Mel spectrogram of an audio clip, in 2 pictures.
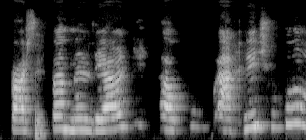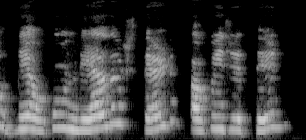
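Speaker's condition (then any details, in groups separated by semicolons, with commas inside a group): Ataxia after brain injury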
